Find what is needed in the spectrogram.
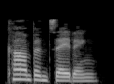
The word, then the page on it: compensating: British English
